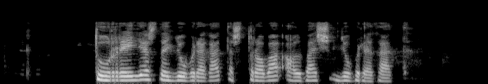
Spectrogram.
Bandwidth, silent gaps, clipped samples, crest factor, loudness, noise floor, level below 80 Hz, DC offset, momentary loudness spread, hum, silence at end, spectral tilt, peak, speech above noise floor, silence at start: 7.8 kHz; none; under 0.1%; 18 dB; -17 LUFS; -71 dBFS; -58 dBFS; under 0.1%; 9 LU; none; 0.8 s; -4.5 dB/octave; -2 dBFS; 53 dB; 0.95 s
